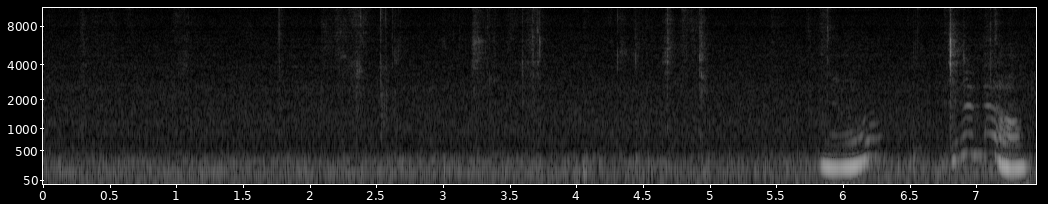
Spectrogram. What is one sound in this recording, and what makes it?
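Paper strips rustle and tap softly as they are handled.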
